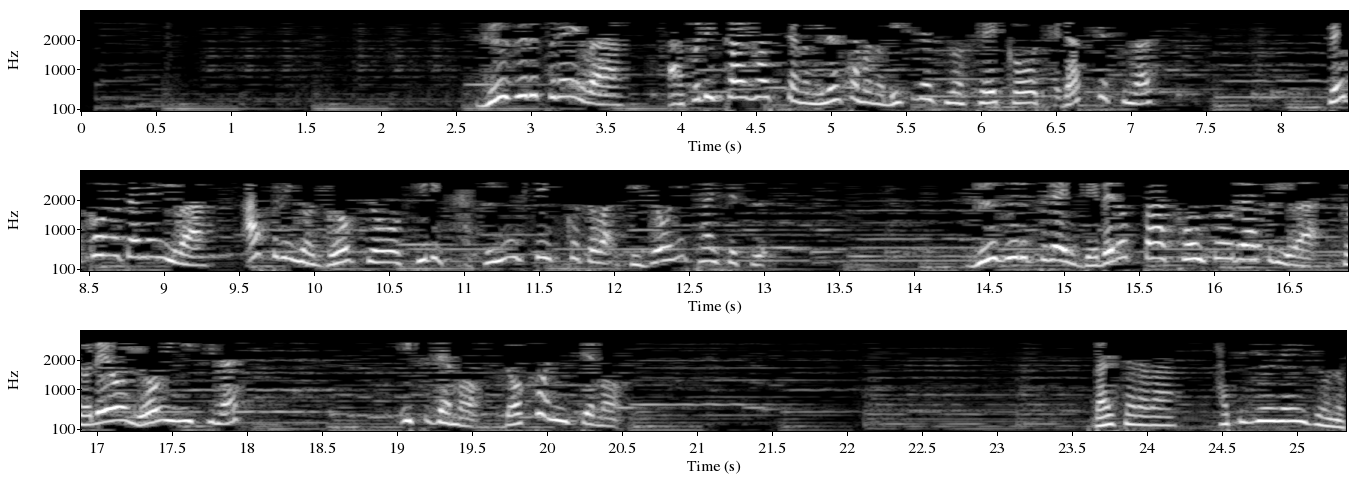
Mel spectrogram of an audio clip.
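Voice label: Japanese, female, Commercial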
